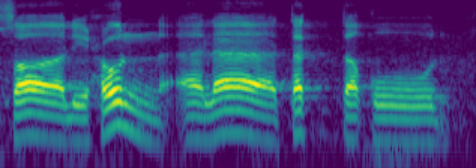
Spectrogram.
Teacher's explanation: Izhar halqi, dizahirkan sebutan tanwin tanpa dengung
